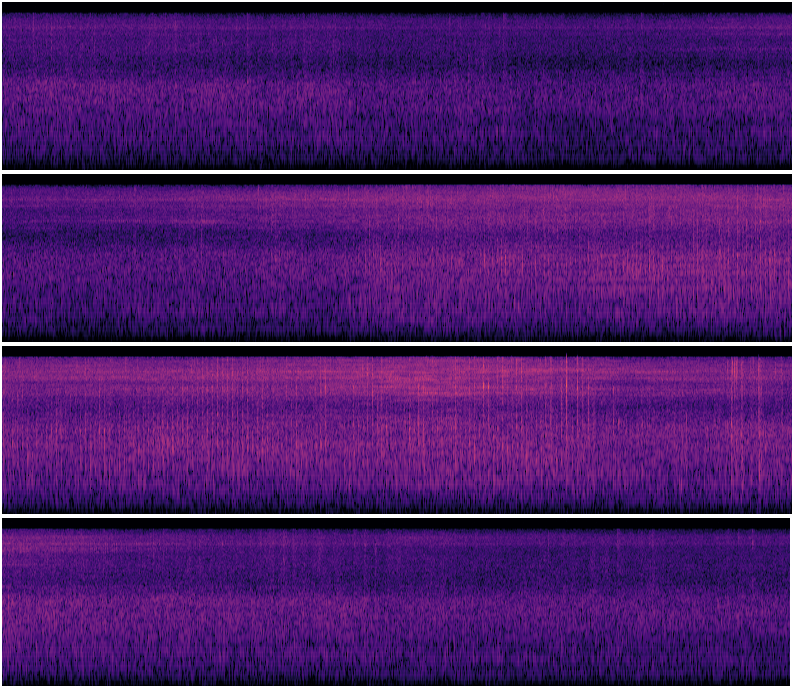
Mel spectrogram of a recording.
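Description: HO scale model trains running on the layout's track, a steady rolling and motor sound that grows louder from about twelve seconds in as the trains pass close, peaks around twenty seconds, then falls back. A few sharp clicks come near the peak.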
